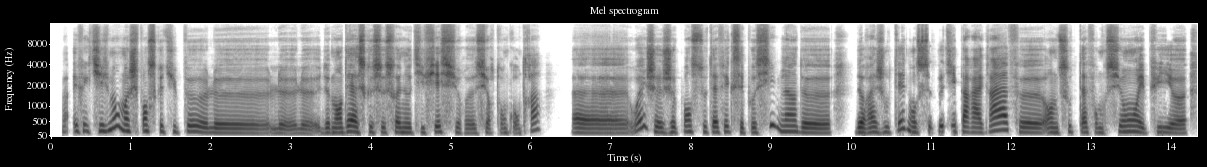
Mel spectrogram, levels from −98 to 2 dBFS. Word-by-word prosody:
Bah - - -10
effectivement, 200 - 0
moi 200 - +1
je - - +5
pense 200 0 +2
que - - -4
tu 175 0 -6
peux 175 0 -1
le 140 -2 -2
le 130 -2 -4
le 130 -2 -6
demander 150 +4 0
à 180 - +6
ce - - +6
que 165 - -4
ce 155 0 +4
soit 160 +1 +3
notifié 150 +2 +1
sur, 150 -4 +3
heu, 135 0 -6
sur 135 +1 +1
ton 145 0 -10
contrat. 205 - -6 0.4
Heu, 140 -1 -1
ouais 260 +7 -1
je 170 - +3
je 155 +1 +3
pense 180 +3 0
tout 170 - -4
à 165 - +3
fait 180 +2 -4
que - - -7
c'est 155 - +2
possible, 185 - 0
hein, 180 0 0
de 145 -3 +1 0.3
de 160 - +2
rajouter 160 - -1
dans 165 -11 -3
ce - - +3
petit 180 +1 -4
paragraphe, 175 +7 +1
heu, 150 -2 +1
en 155 - -1
dessous 155 +4 +1
de 170 - -21
ta 155 - -1
fonction 175 +4 +1
et 165 -3 +2
puis, 155 +2 -3
heu 135 0 0
155 Hz, 215 wpm, -24 LUFS, 145-180 Hz, 0.4 s, à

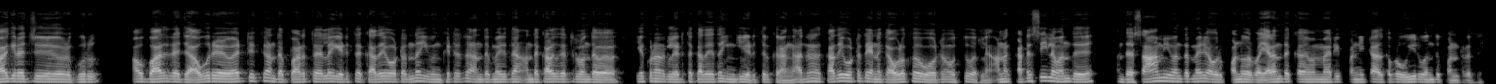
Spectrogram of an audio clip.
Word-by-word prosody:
பாக்யராஜியோட 130 -2 +2
குரு 120 0 0 0.4
அவ 130 - +2
பராதிராஜா 125 -2 +3
அவரு 140 +5 +2
பாட்டுக்கு 145 +4 -1
அந்த 130 -4 0
படத்துல 130 +3 +1
எடுத்த 125 +3 -5
கதையோட்டம் 130 +2 +1
தான் 150 -2 0
இவங்கிட்டருந்து 125 +3 -3
அந்த 115 +1 -2
மாரி 120 0 +1
தான். 120 -2 0
அந்த 115 +2 0
காலகட்டத்துல 125 0 +1
வந்த 115 -1 +1 0.4
இயக்குனர்கள் 130 -3 0
எடுத்த 115 - -5
கதைய 120 0 +2
தான் 140 - -1
இங்கேயே 115 0 0
எடுத்திருக்கிறாங்க. 105 -4 -3
அதனால 135 +5 -1
அந்த 130 -2 -4
கதைய 150 +4 +3
ஓட்டத்த 145 -1 -3
எனக்கு. 115 -2 0
அவ்வளோக்க 125 +4 +1
ஒண்ணு 115 +2 -2
ஒத்து 115 +4 -7
வரல. 95 -3 -5
ஆனா 125 - +1
கடைசில 150 +5 0
வந்து 130 -2 0 0.4
அந்த 115 -1 0
சாமி 150 +6 +3
வந்த 135 -1 -2
மாரி 135 -1 +1
அவர் 115 -1 0
பண்ணுவாரு 115 0 +1
பார் 105 -1 +4
இறந்தக்க 120 0 0 0.2
மாரி 120 +2 -2
பண்ணிட்டு 110 0 -3
அதுக்கப்புறம் 115 0 -1
உயிர் 120 -2 0
வந்து 110 +1 -3
பண்றது. 95 -1 -7
125 Hz, 200 wpm, -24 LUFS, 115-130 Hz, 0.4 s, பார்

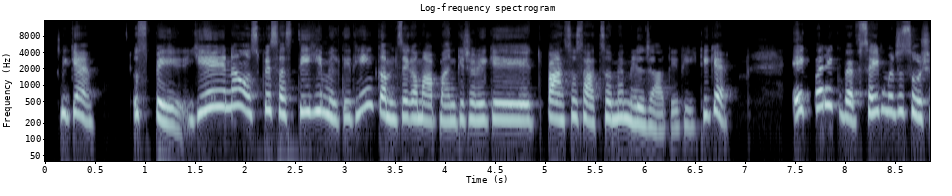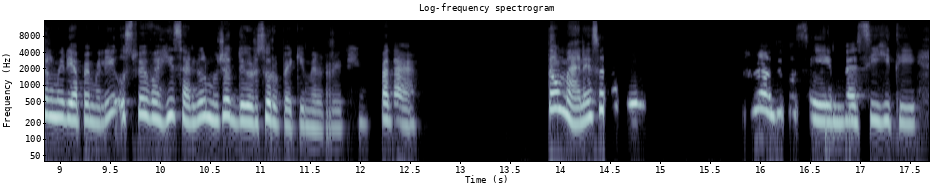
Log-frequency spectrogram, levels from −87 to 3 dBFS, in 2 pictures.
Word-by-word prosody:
ठीक 300 -1 -2
है। 260 -8 +2 0.4
उस 290 -1 -2
पे 240 - +7 0.4
ये 390 +5 +5
ना 410 +2 +2
उस 315 +1 -2
पे 345 - +4
सस्ती 300 0 0
ही 330 +1 +3
मिलती 250 -3 0
थी 355 - -1
कम 275 -5 +4
से 255 +3 0
कम 245 -1 +2
आप 215 -1 0
मान 215 0 -1
के 235 - -4
चलिए 230 -1 0
कि 230 -1 +3
500-700 240 -1 +2
में 245 +1 +1
मिल 205 -5 +2
जाती 160 -1 -7
थीं, 175 -1 -12
ठीक 280 -1 -3
है। 315 - +3 0.7
एक 330 - -1
बार 400 +2 +6
एक 425 -7 0
वेबसाइट 245 +8 +2
मुझे 325 0 0
सोशल 275 -3 +1
मीडिया 245 -3 +3
पे 225 - -1
मिली 210 +7 -5
उस - - -8
पे 290 - +2
वहीं 240 +4 +1
सैंडल 240 -1 -1
मुझे 255 +2 +1
₹150 210 -3 -1
की 180 +2 -10
मिल 165 -2 -8
रही 165 0 -14
थी, 195 +4 -21 0.2
पता 230 -1 0
है। 190 0 -8 1.3
तो 370 - +5
मैंने 235 -4 +1
सोचा 355 +8 -4
कि 455 0 -3 1.0
हाँ, 345 0 -1
बिल्कुल 305 +1 -11
सेम 220 -8 -1
वैसी 215 +2 -3
ही 220 - -4
थी। 195 -1 -6
245 Hz, 195 wpm, -23 LUFS, 215-305 Hz, 1.3 s, पे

